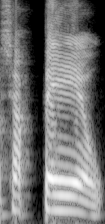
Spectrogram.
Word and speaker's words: chapéu: Ou por acaso você fala chapéu. Você fala chapéu para fora, não chapéu.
